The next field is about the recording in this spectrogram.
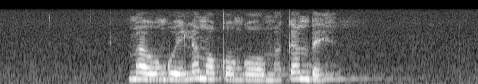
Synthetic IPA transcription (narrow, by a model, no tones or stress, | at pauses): maɦuŋɡwɛlamɔkɔŋɡɔmakambɛ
